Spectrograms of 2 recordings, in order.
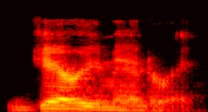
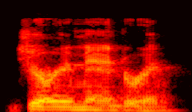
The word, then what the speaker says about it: gerrymandering: about gerrymandering which by the way is correctly pronounced gerrymandering because it is named after somebody by the name of elbridge gary but everyone pronounces it gerrymandering in the united states in fact we had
